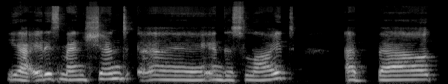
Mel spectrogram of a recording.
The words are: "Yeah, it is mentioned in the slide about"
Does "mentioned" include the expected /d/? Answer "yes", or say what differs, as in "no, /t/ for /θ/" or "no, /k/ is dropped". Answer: yes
